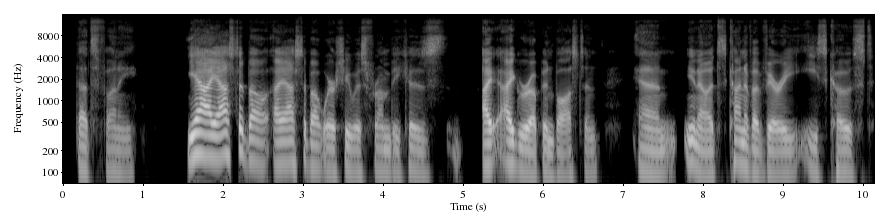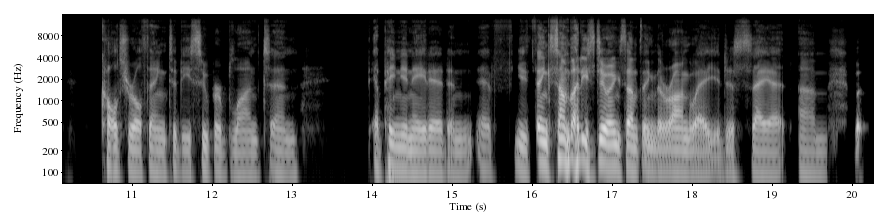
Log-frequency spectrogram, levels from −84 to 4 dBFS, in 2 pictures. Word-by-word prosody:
That's - - -4
funny. 100 -2 -10 0.6
Yeah, 175 +3 +8
I 170 -1 +8
asked 170 +3 +3
about 145 -8 0
I 130 0 +2
asked 135 0 0
about 120 -2 -2
where 110 - 0
she 115 +3 -4
was 105 -2 -4
from 105 -1 -6
because 100 -1 -7 0.4
I 125 0 +4
I 135 -2 +5
grew 105 -5 +2
up 95 - -4
in 95 -4 -1
Boston. 100 +3 -6 0.5
And, 100 -3 -4
you 140 0 +2
know, 100 -3 0
it's 95 - -6
kind 140 -2 -1
of 125 - -3
a 100 - +1
very 100 +1 -1
East 105 0 -9
Coast 100 -2 -5 0.5
cultural 105 -1 +1
thing 100 -2 -4
to - - -5
be 100 0 -7
super 110 0 -2
blunt 95 0 -7
and 95 -2 -7 1.0
opinionated, 100 -4 0
and 95 +1 -7
if 110 -5 -11
you 115 -6 -2
think 130 +6 +5
somebody's 140 -6 +5
doing 125 -4 +7
something 105 0 +2
the - - +1
wrong 105 -1 +2
way, - - +1
you - - -6
just - - -7
say 95 0 0
it. 95 0 -4 0.2
Um, 95 -1 -9 0.4
but, 435 0 0
105 Hz, 160 wpm, -23 LUFS, 100-125 Hz, 1.0 s, Yeah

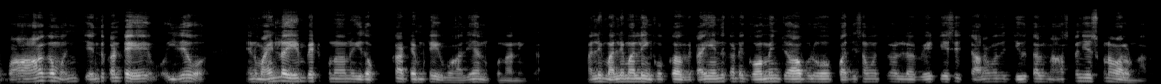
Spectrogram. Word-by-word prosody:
బాగా 170 +7 +4
మంచి 145 0 -12
ఎందుకంటే, 160 -1 +4 0.4
ఇదే 145 +5 -1 0.6
నేను 130 - -5
మైండ్‌లో 155 +7 +6
ఏం 150 - +1
పెట్టుకున్నాను? 135 -3 -3
ఇదొక్క 250 - -3
అటెంప్టే 245 - 0
ఇవ్వాలి 105 +2 -7
అనుకున్నానింక. 90 -6 -13 0.5
మళ్ళీ, 140 +3 0
మళ్ళీ, 135 +2 +4
మళ్ళీ 140 0 +4
ఇంకొకట్టా, 125 -2 +1
ఎందుకంటే 145 +1 -5
గవర్నమెంట్ 135 +3 +2
జాబ్‌లో 130 0 +4 0.2
10 125 - -5
సంవత్సరాలు 130 0 -9
ఇలా 120 - -2
వెయిట్ 125 +1 -5
చేసి 130 +3 -5
చాలామంది 135 +4 -5
జీవితాలు 130 +2 -4
నాశనం 155 +7 -9
జేసుకున్న 150 -1 -3
వాళ్ళున్నారు. 90 -6 -3
130 Hz, 150 wpm, -27 LUFS, 125-145 Hz, 0.6 s, మైండ్‌లో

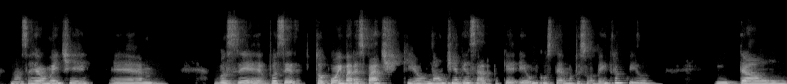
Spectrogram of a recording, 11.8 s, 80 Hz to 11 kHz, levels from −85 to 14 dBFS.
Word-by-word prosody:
Nossa, 195 -1 -6
realmente, 195 +5 +1
eh, 235 -2 -3 1.9
você 170 -1 +1
você 185 +2 +1 0.2
tocou 195 -1 +2
em 205 - +6
várias 235 +5 +3
partes 225 -1 +2 0.2
que 220 -1 -1
eu 210 0 -2
não 215 +1 +2
tinha 230 0 0
pensado, 245 -8 -1
porque 180 -3 -4
eu 185 +4 -1
me 240 - +2
considero 235 -4 -4
uma 210 0 0
pessoa 200 -2 -7
bem 190 +5 -2
tranquila, 170 - 0 1.0
então, 175 +2 +2
195 Hz, 115 wpm, -22 LUFS, 180-225 Hz, 1.9 s, em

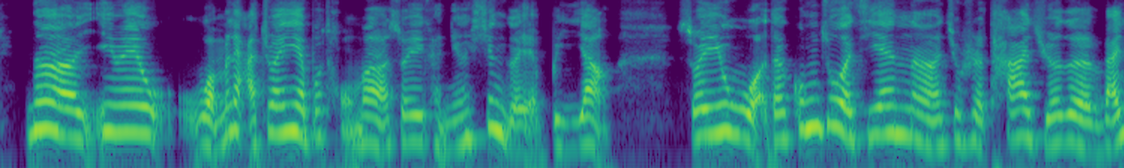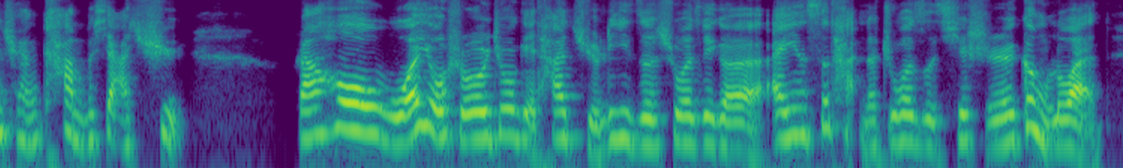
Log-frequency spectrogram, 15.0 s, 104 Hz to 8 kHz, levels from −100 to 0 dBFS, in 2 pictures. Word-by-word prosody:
那 255 -3 +6
因 265 +5 -2
为 265 0 +2
我 195 -6 -1
们 245 - -5
俩 275 - 0
专 265 0 0
业 270 - +5
不 230 0 -8
同 280 +5 -11
嘛， 195 -5 +1
所 205 +3 -7
以 205 - 0
肯 205 -1 -12
定 190 +5 -6
性 270 +6 0
格 165 - -4
也 160 - -4
不 - - -9
一 170 -1 -14
样。 200 +1 0 0.4
所 235 - -2
以 250 +1 +2
我 255 -4 +2
的 215 +1 -2
工 290 +6 +2
作 300 -4 +2
间 250 +2 -2
呢， 190 -6 -1
就 210 +3 -9
是 200 -2 -6
他 225 +6 -1
觉 205 -3 -4
得 185 -5 +1
完 245 - +1
全 220 -6 -8
看 250 -1 -4
不 210 - -8
下 210 - -4
去。 - - -8 0.7
然 230 +2 +2
后 275 -1 +7
我 210 -3 +5
有 275 -7 +3
时 245 - -9
候 220 +1 +5
就 240 +1 -3
给 225 - -3
他 225 0 -3
举 225 0 -8
例 220 +1 -4
子 190 -2 -2
说 200 +1 -2
这 195 +1 -2
个 170 -2 +1
爱 215 - -2
因 245 +2 -2
斯 240 +5 -5
坦 285 - -8
的 175 +1 -9
桌 205 +2 -2
子 185 -3 -7
其 210 +4 -4
实 195 -1 -3
更 270 +4 +1
乱。 180 0 +3
225 Hz, 265 characters per minute, -23 LUFS, 200-255 Hz, 0.7 s, 后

